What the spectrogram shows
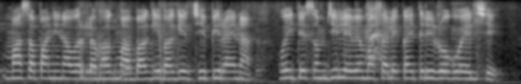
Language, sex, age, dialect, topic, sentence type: Marathi, female, 25-30, Northern Konkan, agriculture, statement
